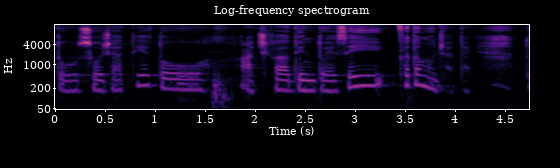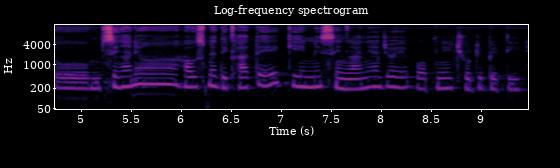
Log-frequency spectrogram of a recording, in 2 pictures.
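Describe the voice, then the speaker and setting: A woman's voice: medium pitch, unhurried, vocal fry, warm tone. A young woman narrating a story casually, chatty with many fillers, talking to her listeners.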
